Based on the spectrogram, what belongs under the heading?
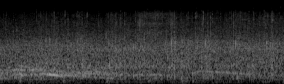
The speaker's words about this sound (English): If God's made a way, stand up and give Him a hand clap of praise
